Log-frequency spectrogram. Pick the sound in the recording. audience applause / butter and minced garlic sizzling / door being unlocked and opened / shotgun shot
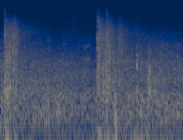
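shotgun shot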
